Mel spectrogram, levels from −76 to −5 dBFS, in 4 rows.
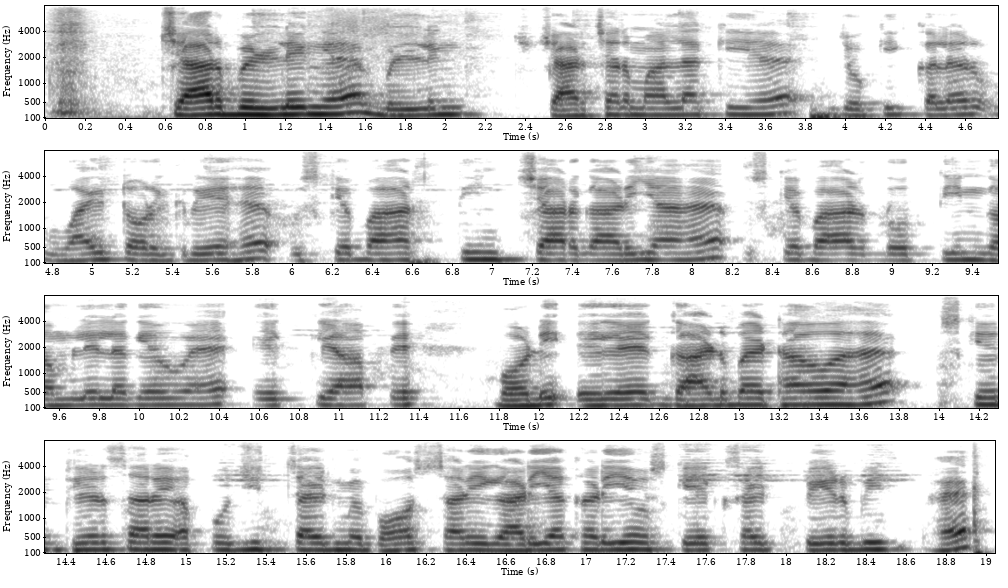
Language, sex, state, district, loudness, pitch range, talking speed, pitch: Hindi, male, Bihar, Muzaffarpur, -22 LUFS, 165-180 Hz, 175 wpm, 170 Hz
